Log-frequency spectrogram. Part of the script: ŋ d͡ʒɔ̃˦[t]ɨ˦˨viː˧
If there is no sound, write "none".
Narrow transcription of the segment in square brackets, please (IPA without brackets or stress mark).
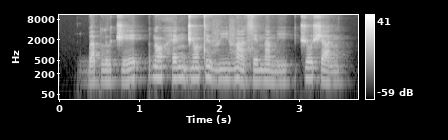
t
